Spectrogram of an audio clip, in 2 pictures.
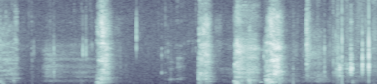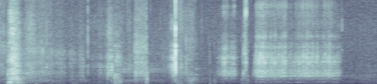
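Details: Lady, a lemon beagle, vocal indoors about having to put up with her fellow dogs: short rough barks and huffing snorts in uneven bursts, some closely paired, with quieter breathy noises between them in a small room.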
